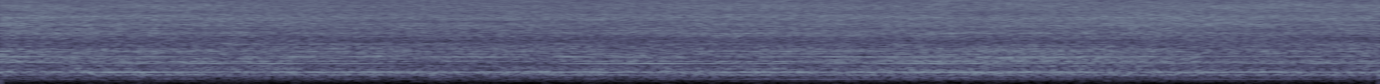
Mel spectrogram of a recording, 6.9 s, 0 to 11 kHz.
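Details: 2002 Hoover PowerMax II U5246-940 Elite upright vacuum with 12 amp motor and 20-blade fan impeller, after motor work: loud, steady high-pitched roar with fixed whine, no surging or rattles; motor and fan running normally.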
